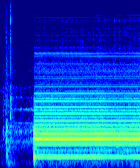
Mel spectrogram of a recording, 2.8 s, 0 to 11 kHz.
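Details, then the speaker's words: Vintage National Panasonic RX-1490 radio cassette recorder, play pressed with no cassette loaded. Click of the mechanism engaging, then a smooth, steady motor hum with only slight background hum; the transport works fine mechanically. "that sounds good as far as the mechanics go yep it works fine mechanically"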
